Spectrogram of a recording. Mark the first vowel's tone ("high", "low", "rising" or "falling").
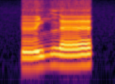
rising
